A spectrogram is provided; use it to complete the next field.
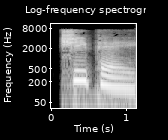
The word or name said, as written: xipe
